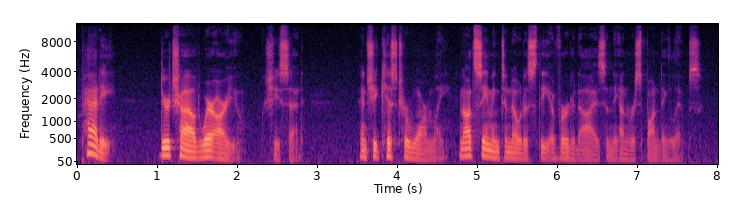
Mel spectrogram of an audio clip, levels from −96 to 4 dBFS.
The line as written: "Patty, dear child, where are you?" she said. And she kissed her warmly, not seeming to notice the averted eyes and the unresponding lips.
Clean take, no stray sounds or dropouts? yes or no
yes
